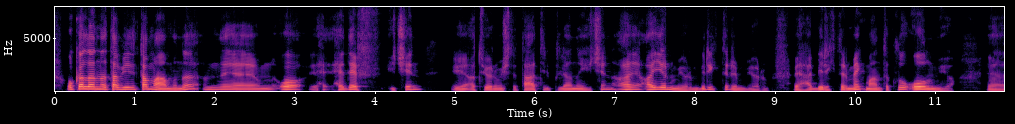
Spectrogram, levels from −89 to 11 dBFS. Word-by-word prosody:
O 180 - 0
kalanın 210 0 +8
da 195 -3 +3
tabii, 185 -1 +3
tamamını, 180 - +2
ımm, 160 0 -8
eee, 135 -3 -3 0.3
o, 160 +1 +4
he 135 +4 -15
hedef 145 +3 -2
için, 150 +10 -7 0.3
eee, 115 0 -6
atıyorum, 115 -1 -6
işte, 110 0 -11
tatil 115 +2 -4
planı 115 0 -5
için 185 - -9
ay 160 +1 -1
ayırmıyorum, 140 - 0
biriktirmiyorum 105 - -9 0.3
veya 115 +7 -6
biriktirmek 125 +4 -1
mantıklı 115 +5 -4
olmuyor. 130 - +3 0.4
Eee, 110 - -5
130 Hz, 125 wpm, -22 LUFS, 115-165 Hz, 0.4 s, kalanın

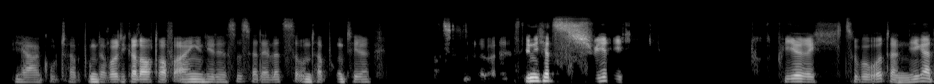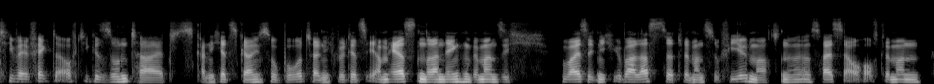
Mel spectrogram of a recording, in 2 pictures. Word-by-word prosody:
Ja, 110 -1 -6
guter 115 -1 -14
Punkt. 120 -1 -3
Da 115 - -8
wollte 120 0 +1
ich - - -24
grad 120 -1 +5
auch 120 0 +5
drauf 115 -1 -2
eingehen 120 0 0
hier. 120 0 -6
Das 115 +2 -10
ist 130 - -10
ja 120 - -8
der 110 -1 -6
letzte 115 +1 -9
Unterpunkt 120 0 -6
hier. 120 0 -6 0.6
Das, - - -4
äh, 460 -2 -18
finde 155 +2 +10
ich 160 - +6
jetzt 165 -1 +6
schwierig 145 -5 +5 1.5
schwierig 130 -3 +2
zu 125 - -9
beurteilen. 115 -3 -3
Negative 135 +5 +2
Effekte - - -3
auf - - -7
die - - -16
Gesundheit, 110 -3 -3
das - - -9
kann - - -7
ich - - -6
jetzt - - 0
gar 110 - +3
nicht 115 0 -3
so 115 -3 -6
beurteilen. 110 -1 -3
Ich 105 - -9
würd' 115 0 -6
jetzt 115 - -2
eher - - -2
am 115 - 0
ehesten 125 +1 +6
dran 115 0 +4
denken, 120 0 +2
wenn 115 - -3
man 120 -1 +2
sich, 115 -1 -14
weiß 120 0 +3
ich 120 - -4
nicht, 115 - -3
überlastet, 120 0 -1
wenn 110 - -3
man 110 -1 -3
zu - - -11
viel 135 +3 -2
macht, 105 -4 -4
ne? 115 0 -3
Das 115 0 -8
heißt 115 0 +1
ja - - -2
auch - - -5
oft, - - -9
wenn 120 - -3
man 115 -1 -2
120 Hz, 220 wpm, -24 LUFS, 115-125 Hz, 1.5 s, finde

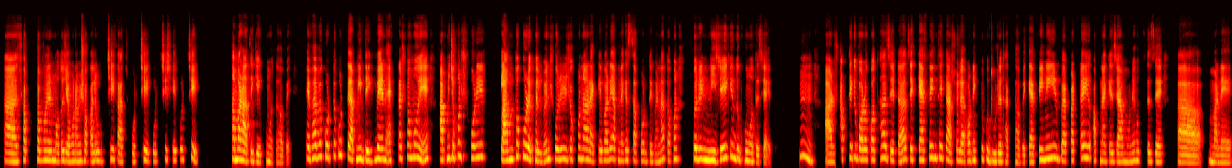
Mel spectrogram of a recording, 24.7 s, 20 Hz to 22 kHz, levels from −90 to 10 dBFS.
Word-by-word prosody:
আ - - +4 0.3
সব 230 -1 -1 0.2
সময়ের 230 -1 +1
মতো 205 +1 -5
যেমন 195 0 +1
আমি 200 - -1
সকালে 200 -1 -2
উঠছি, 205 +5 -4
কাজ 185 -1 -1
করছি, 190 +3 -8
এই 205 - -8
করছি, 200 +4 -7
সেই 225 -1 -4
করছি। 240 0 -2 0.8
আমার 240 0 +7
রাতে 205 0 +2
গিয়ে 185 -2 -1
ঘুমুতে 185 -3 -6
হবে।" 160 -1 -11 0.4
এভাবে 285 +3 +2
করতে, 290 +1 -3
করতে 340 -2 -4
আপনি 245 +2 +2
দেখবেন 240 +4 +6
একটা 215 +6 -3
সময়ে 285 -5 +3 0.4
আপনি 235 +3 +1
যখন 320 +4 -2
শরীর 285 +2 +1 0.3
ক্লান্ত 225 +2 +5
করে 280 -4 +6
ফেলবেন, 210 0 0
শরীর 250 0 +1
যখন 240 +2 -5
আর 240 - +2
একেবারে 225 +3 -2
আপনাকে 220 -1 -4
support 210 0 -6
দেবে 190 -1 -6
না - - 0
তখন 255 +5 -4 0.3
শরীর 255 -1 +4
নিজেই 225 +5 +4
কিন্তু 270 -4 +1
ঘুমোতে 200 -5 -2
চাইবে। - - -4 0.5
হুম? 320 -5 -1 0.4
আর 185 - +3
সবথেকে 260 +3 -3
বড় 240 0 +3
কথা 235 +3 -4 0.2
যেটা 215 -2 0
যে, 245 - +5
caffeine 235 +5 +4
থেকে 275 -2 -1
আসলে 210 +1 -1
অনেকটুকু 225 +2 -4
দূরে 195 0 +1
থাকতে 175 +1 -10
হবে। 175 +1 -7
Caffeine 215 +7 +3
এর 280 - 0
ব্যাপারটাই 220 +6 +1 0.2
আপনাকে 200 -1 -3
যা 190 - +5
মনে 190 +2 -4
হচ্ছে 210 -1 -10
যে 190 - +3 0.4
অ্যা 180 -1 +3 0.6
মানে 175 -1 -1
225 Hz, 170 wpm, -24 LUFS, 200-255 Hz, 0.8 s, আমার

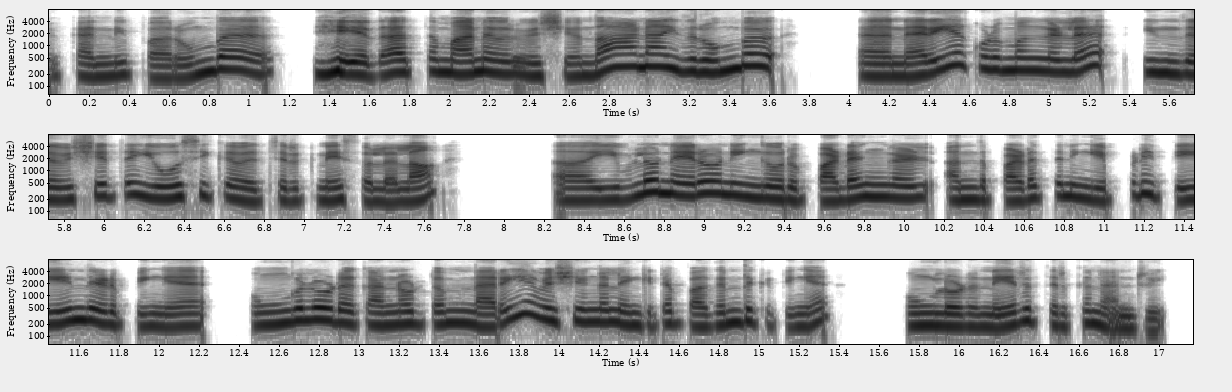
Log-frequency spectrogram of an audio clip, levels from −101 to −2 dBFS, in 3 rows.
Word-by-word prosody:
கண்டிப்பா. 180 -1 -4
ரொம்ப 230 +8 +2 0.7
எதார்த்தமான 220 +2 +2
ஒரு 205 -1 -1
விஷயம்தான். 185 +11 0
ஆனா 310 0 +4
இது 235 -2 +1
ரொம்ப 270 +7 +3 0.6
அ - - +2 0.2
நிறைய 220 - +4
குடும்பங்கள்ல 250 -3 +1 0.4
இந்த 210 -2 0
விஷயத்த 240 +3 -3
யோசிக்க 225 +2 -1
வச்சிருக்குன்னே 185 +2 -3
சொல்லலாம். 175 - 0 0.6
அ - - -2 0.2
இவ்ளோ 240 +9 +2
நேரம் 270 +2 +4
நீங்க 225 -3 0
ஒரு 190 - -1
படங்கள், 215 +3 +2 0.2
அந்த 195 0 -1
படத்தை 210 +6 -1
நீங்க 205 -4 0
எப்படி 260 +7 -3
தேர்ந்தெடுப்பீங்க, 200 -4 +1 0.5
உங்களோட 245 +3 +3
கண்ணோட்டம், 200 +2 -1
நிறைய 245 - +1
விஷயங்கள் 230 -1 0
என்கிட்ட 190 +2 -4
பகிர்ந்துக்கிட்டிங்க. 190 -1 -3 0.5
உங்களோட 180 -1 +2
நேரத்திற்கு 190 -1 -2
நன்றி. 155 -5 -5
210 Hz, 125 wpm, -19 LUFS, 185-235 Hz, 0.7 s, ஆனா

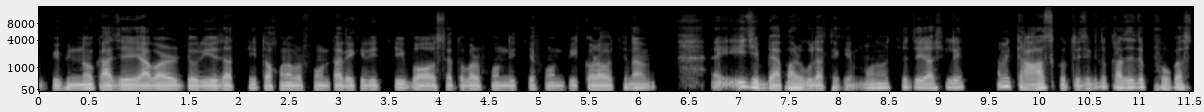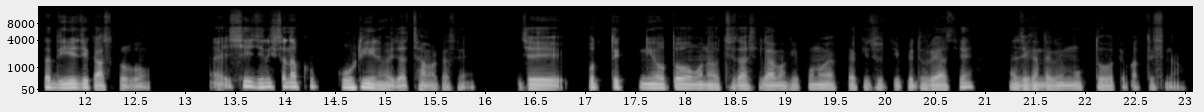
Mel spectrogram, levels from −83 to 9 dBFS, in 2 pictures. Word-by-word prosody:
বিভিন্ন 95 +2 +2 0.2
কাজে 90 +2 +4 0.2
আবার 90 +2 +4 0.2
জড়িয়ে 90 0 +3
যাচ্ছি। 90 +3 -1
তখন 90 0 0
আবার 90 -1 0
ফোনটা 90 -1 -1
রেখে 90 +1 0
দিচ্ছি। 90 +4 -4 0.2
বস 85 0 +3
এতবার 85 0 0
ফোন 90 -1 -2
দিচ্ছে। 90 +2 -4
ফোন 90 -2 -2
পিক 85 - -4
করা 90 -1 +4
হচ্ছে 90 - -4
না। - - +2 0.7
অ্যা - - -4 0.2
এইযে 140 -5 +5
ব্যাপারগুলা 95 0 +4
থেকে - - -5 0.2
মনে 110 +1 +1
হচ্ছে 120 +1 -7
যে 125 - +3
আসলে 120 +2 -2 0.4
আমি 155 0 +4
কাজ 100 +4 +4
করতেছি। 95 0 -3
কিন্তু 130 +1 -3
কাজের 115 +2 +4
যে 130 - +3
ফোকাসটা 105 +5 +1
দিয়ে 115 +2 +6
যে - - +6
কাজ 85 - +1
করব, - - -4 0.8
অ্যা - - -6 0.2
সেই 160 -1 +3
জিনিসটা 135 +1 +1
না - - +6
খুব 140 -2 -6 0.2
কঠিন 115 -1 +5
হয়ে 85 -2 0
যাচ্ছে 80 +3 -4
আমার 80 - -4
কাছে। - - -8 0.6
যে 100 0 +4 0.5
প্রত্যেক 120 0 -1 0.2
নিয়ত 110 -1 +3 0.2
মনে 95 0 +1
হচ্ছে 95 - -7
যে - - +2
আসলে 95 +3 -5
আমাকে 90 +1 -3
কোন 100 0 -1 0.2
একটা 95 - -9
কিছু - - -7
চিপে - - -6
ধরে 95 0 0
আছে। 130 +8 -5 0.5
আ - - -1
যেখান 95 -1 +1
থেকে 90 0 0
আমি 90 - -1
মুক্ত 90 - -10
হতে 85 - -6
পারতেছি - - -12
না। - - -9
95 Hz, 180 wpm, -23 LUFS, 90-115 Hz, 0.8 s, দিয়ে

